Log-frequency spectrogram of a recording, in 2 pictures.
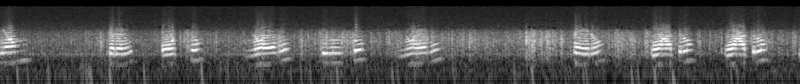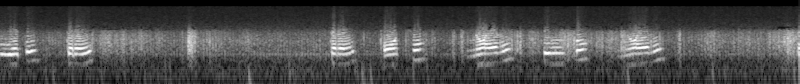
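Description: A shortwave radio recording of the Cuban Atención numbers station: a voice reads out digits one syllable at a time, in groups with short pauses between them. The sound is thin and narrow-band over a steady static hiss.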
